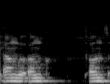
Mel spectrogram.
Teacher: नाक से अधिक सांस निकलती है और मुख से कम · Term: अनुस्वार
